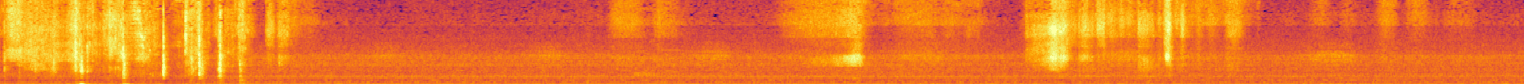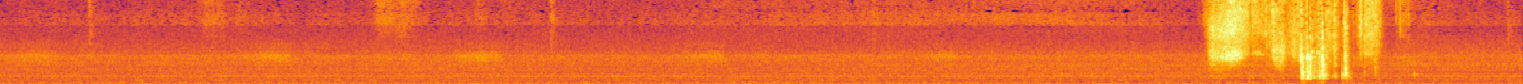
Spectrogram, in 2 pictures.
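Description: Pen and hands on drawing paper: short scratching and rustling strokes in a few clusters, at the start, around a third of the way in, and near the end, over a steady faint room hum.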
